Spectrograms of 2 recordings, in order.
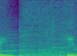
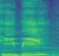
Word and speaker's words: Hebe: How do you pronounce that? Hebe. It's Hebe? Yep. I've been pronouncing it bad. Oh, my bad. Alright. Yeah, I'm Right. just basing it off the actual like pronunciation of the Goddess of Youth.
